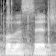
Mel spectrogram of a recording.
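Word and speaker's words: Pulišić: As far as I know, CP pronounces his name Pulisic. So why does literally half of the English media say Pulisic? Pulisic is how I grew up, and being in the States, that's just how I'm used to it. And that's how I've always said it myself. But Pulisic is technically the Croatian pronunciation, so that's why it is correct. So I'm actually okay with both.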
